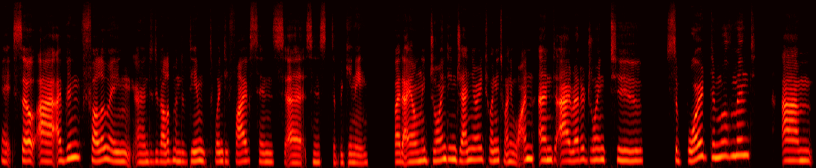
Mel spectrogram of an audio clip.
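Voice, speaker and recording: A woman's voice: mid-range voice, fairly bright tone, smooth, dry recording, clean studio sound. A woman, talking casually as a guest on a video call. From Serbia. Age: 20s. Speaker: interview guest, activist. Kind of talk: casual self-introduction. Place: indoor room, video call.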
